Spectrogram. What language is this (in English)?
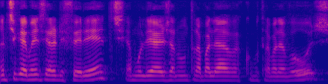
Portuguese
